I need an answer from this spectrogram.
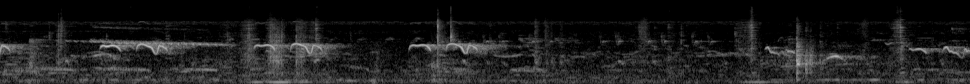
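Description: A bird calling over and over in short chirping phrases of two or three quick hooked notes, about one phrase a second, loud in the first half and fainter after about five seconds. A few sharp clicks sound in between.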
